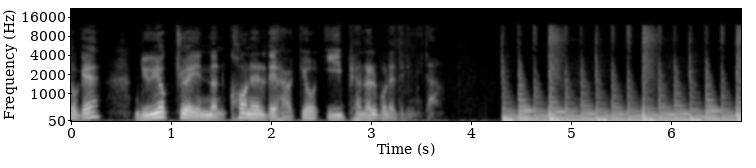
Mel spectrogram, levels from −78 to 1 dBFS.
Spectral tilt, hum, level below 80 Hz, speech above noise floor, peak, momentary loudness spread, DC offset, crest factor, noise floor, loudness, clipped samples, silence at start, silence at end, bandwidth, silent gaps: -6.5 dB/octave; none; -30 dBFS; 27 dB; -4 dBFS; 13 LU; under 0.1%; 16 dB; -48 dBFS; -22 LUFS; under 0.1%; 0 s; 0 s; 12.5 kHz; none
